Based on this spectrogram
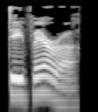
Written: devera

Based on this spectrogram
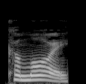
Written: quemoy

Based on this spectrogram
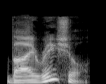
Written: biracial

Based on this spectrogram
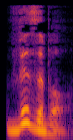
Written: visible

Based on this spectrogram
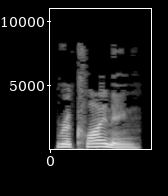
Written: reclining

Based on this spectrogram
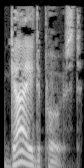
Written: guidepost

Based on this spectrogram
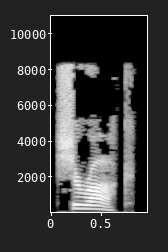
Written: Schirach

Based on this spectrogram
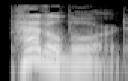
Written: paddleboard

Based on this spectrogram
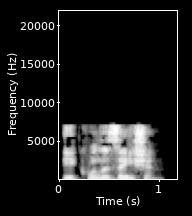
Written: equalization

